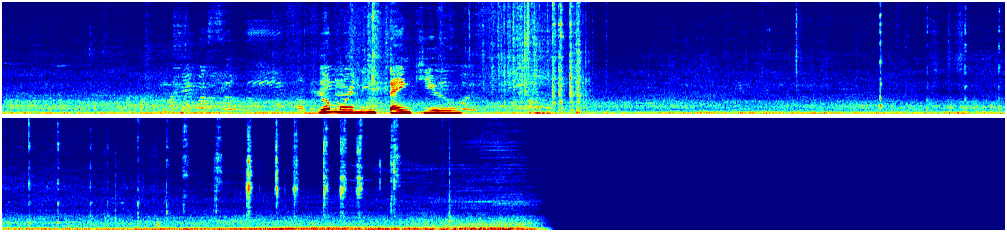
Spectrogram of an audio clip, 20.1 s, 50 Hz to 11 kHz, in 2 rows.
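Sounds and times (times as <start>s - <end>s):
car engine and road noise: 0.0s - 15.6s.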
